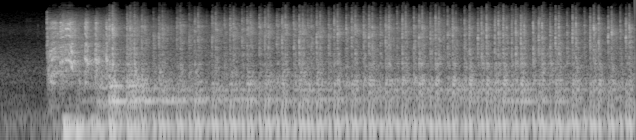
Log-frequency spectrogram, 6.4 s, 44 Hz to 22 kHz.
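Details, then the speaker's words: Second-generation Aprilia Tuono 1000R V2, Rotax V-twin, first start after purchase with the battery connected, fuel pump primed, no mufflers: catches instantly after a brief crank and settles into a loud, lumpy but steady idle through open pipes; healthy. "loud! that's a relief. Yeah, this is why we have mufflers on our motorcycles, to stop ourselves going deaf."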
